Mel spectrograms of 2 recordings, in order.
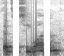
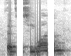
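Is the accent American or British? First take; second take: British; British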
